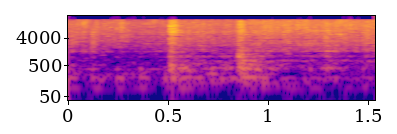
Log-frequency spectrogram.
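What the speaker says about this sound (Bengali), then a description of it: "পেঁয়াজটা কড়াই দিয়ে নাড়াচাড়া করে ভালো করে ভেজে নেবো" Chopped onion sizzles steadily in hot oil in a kadai, with two sharp scraping strokes of a spatula stirring it, close and alone with no talking.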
